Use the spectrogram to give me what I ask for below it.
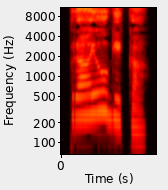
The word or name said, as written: ಪ್ರಾಯೋಗಿಕ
